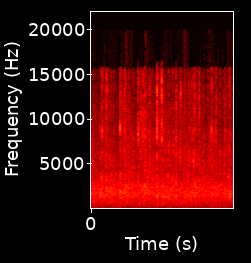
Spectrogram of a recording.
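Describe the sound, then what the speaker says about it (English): Steady applause from a crowd at a North American table tennis team championship final, a dense, even wash of clapping that holds throughout without a break. "gives him a well-deserved applause"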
